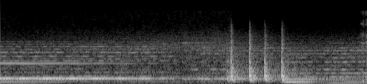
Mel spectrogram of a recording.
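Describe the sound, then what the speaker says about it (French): Four quick knocks on a door over a steady low hum of background, close and clear, evenly spaced. "Il frappe à la porte."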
